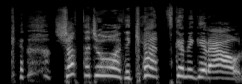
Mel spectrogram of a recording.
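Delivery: high-pitched hammed-up old witch; squeaky witchy voice impression. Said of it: "she's like".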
